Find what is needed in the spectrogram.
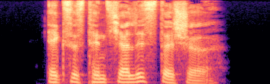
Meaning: inflection of existentialistisch: 1. strong/mixed nominative/accusative feminine singular 2. strong nominative/accusative plural 3. weak nominative all-gender singular
- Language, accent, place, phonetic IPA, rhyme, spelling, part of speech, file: German, Germany, Berlin, [ɛksɪstɛnt͡si̯aˈlɪstɪʃə], -ɪstɪʃə, existentialistische, adjective, De-existentialistische.ogg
